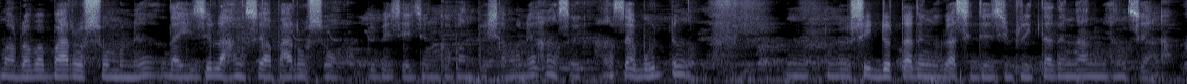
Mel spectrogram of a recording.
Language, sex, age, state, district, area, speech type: Bodo, female, 45-60, Assam, Udalguri, urban, spontaneous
